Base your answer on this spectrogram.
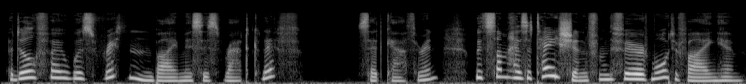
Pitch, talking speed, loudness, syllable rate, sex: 235 Hz, 135 wpm, -21 LUFS, 4.7 syllables/s, female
